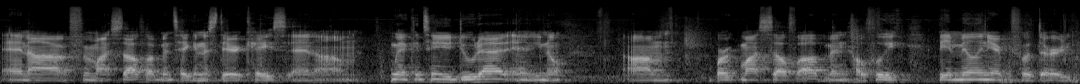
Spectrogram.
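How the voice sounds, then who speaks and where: A young man from Ethiopia, an author answering interview questions casually, pausing often with ums and restarts. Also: fairly low pitch, level tone, pushed and bright, reverberant, slight background noise. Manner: hesitant, many ums and restarts.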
